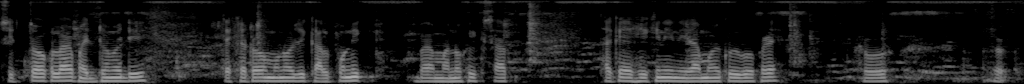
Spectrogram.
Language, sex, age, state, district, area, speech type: Assamese, male, 30-45, Assam, Lakhimpur, rural, spontaneous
